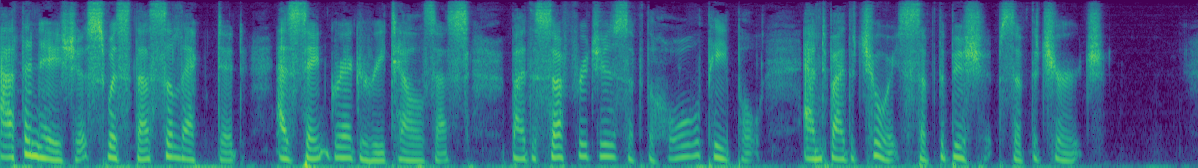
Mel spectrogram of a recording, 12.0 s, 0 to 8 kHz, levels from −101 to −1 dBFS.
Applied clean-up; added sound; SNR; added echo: none; none; none; none.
